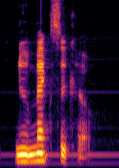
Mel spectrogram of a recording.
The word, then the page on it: New Mexico: /njuː mɛk.sɪ.kəʊ/; /nu ˈmɛk.si.koʊ/; /nju ˈmɛk.si.koʊ/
